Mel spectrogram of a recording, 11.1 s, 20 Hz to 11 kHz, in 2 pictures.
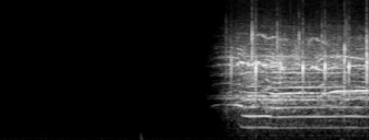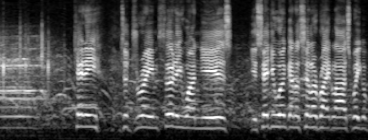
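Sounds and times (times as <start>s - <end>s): long held yell: 3.2s - 6.2s
people clapping: 3.2s - 7.0s
crowd cheering and shouting: 3.2s - 11.0s.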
